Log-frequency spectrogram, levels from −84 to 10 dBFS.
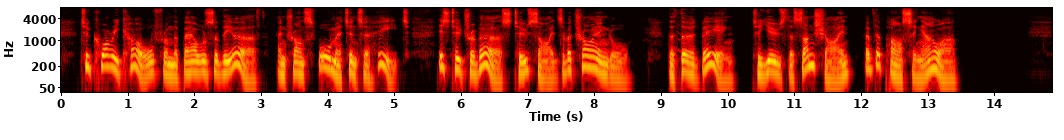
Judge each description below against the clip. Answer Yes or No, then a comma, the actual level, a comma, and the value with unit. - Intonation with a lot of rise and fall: Yes, wide, 7.5 semitones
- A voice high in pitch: No, low, 125 Hz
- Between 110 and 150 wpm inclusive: Yes, slow, 135 wpm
